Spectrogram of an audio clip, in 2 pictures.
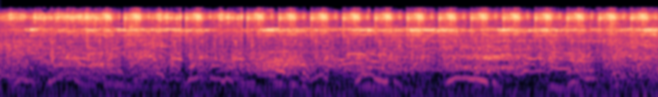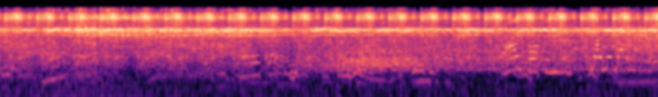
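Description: Loud, densely layered and distorted cartoon soundtrack, with several warbling, pitch-bent voices over a harsh hiss and a steady high whine.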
